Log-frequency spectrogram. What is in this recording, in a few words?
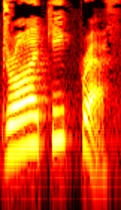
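"draw a deep breath", English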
